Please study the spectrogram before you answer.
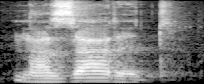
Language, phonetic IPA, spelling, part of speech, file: Polish, [naˈzarɛt], Nazaret, proper noun, Pl-Nazaret.ogg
